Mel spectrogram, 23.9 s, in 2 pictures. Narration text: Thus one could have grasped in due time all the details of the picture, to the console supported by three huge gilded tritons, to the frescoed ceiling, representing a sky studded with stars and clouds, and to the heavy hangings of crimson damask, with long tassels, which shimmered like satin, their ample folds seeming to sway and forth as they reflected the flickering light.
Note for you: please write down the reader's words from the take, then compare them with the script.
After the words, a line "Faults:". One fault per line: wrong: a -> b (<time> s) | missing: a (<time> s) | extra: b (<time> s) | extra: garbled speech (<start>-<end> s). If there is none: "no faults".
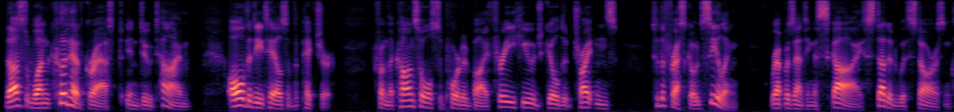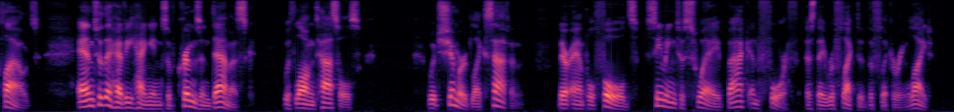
Thus one could have grasped in due time all the details of the picture, from the console supported by three huge gilded tritons, to the frescoed ceiling, representing a sky studded with stars and clouds, and to the heavy hangings of crimson damask, with long tassels, which shimmered like satin, their ample folds seeming to sway back and forth as they reflected the flickering light.
Faults:
wrong: to -> from (4.7 s)
extra: back (21.0 s)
